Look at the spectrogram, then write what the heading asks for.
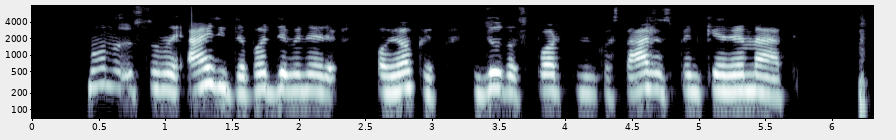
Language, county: Lithuanian, Vilnius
